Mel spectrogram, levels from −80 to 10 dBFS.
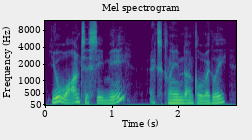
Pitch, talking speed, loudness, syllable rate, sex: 135 Hz, 165 wpm, -18 LUFS, 5.6 syllables/s, male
